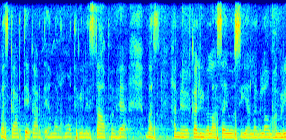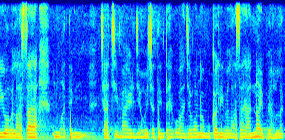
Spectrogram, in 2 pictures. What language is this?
Maithili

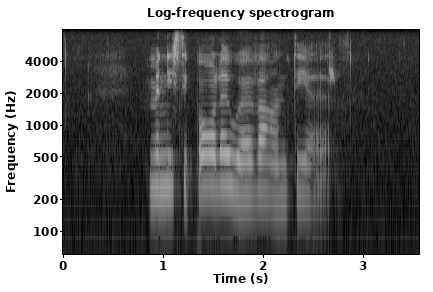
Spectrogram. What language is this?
Afrikaans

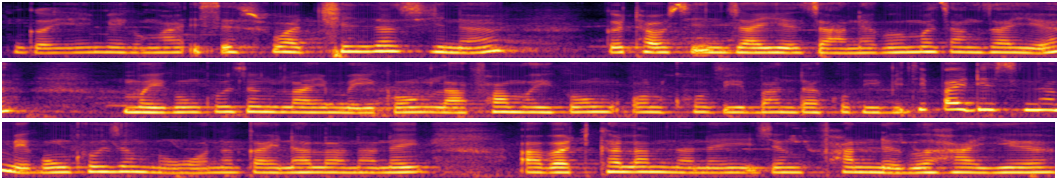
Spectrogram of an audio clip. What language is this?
Bodo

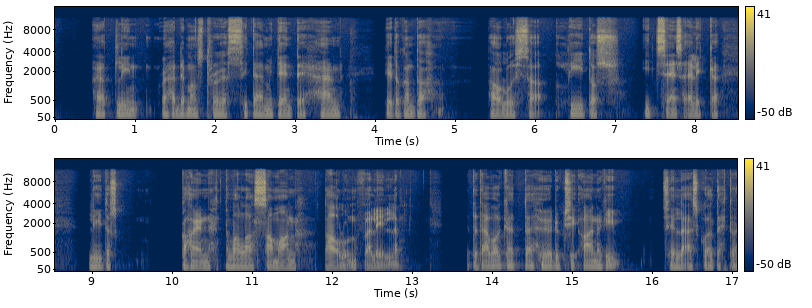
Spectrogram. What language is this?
Finnish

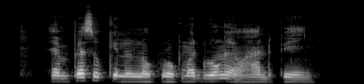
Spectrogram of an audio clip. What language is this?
Luo (Kenya and Tanzania)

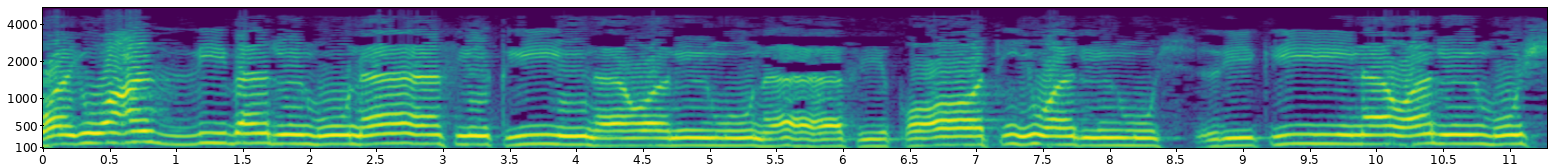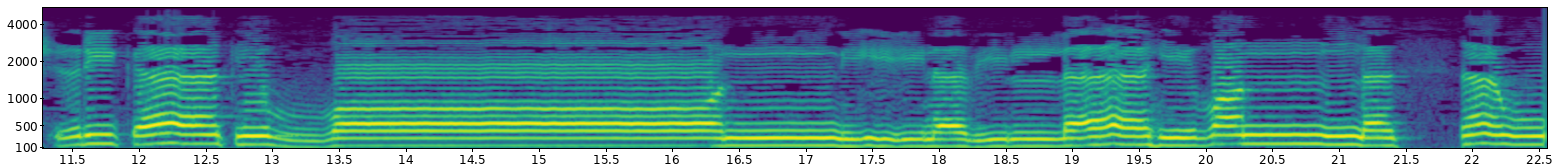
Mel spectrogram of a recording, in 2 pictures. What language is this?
Arabic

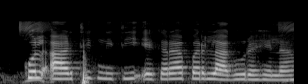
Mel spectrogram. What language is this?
Bhojpuri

